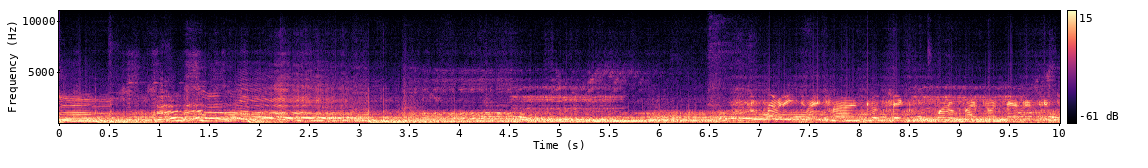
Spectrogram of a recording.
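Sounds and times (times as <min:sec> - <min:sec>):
indistinct voice through speakers: 0:00.0 - 0:10.0.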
